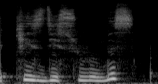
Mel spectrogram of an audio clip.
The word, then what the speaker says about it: кездесуіміз: В слове «кездесуіміз» в этом предложении произносится как «кездесуіміз». «Ана жолғы кездесуіміз». Почему? Потому что звук «к» следует после гласного звука.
